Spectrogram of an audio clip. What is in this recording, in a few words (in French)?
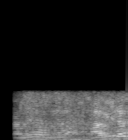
Message vocal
